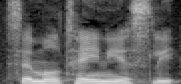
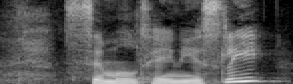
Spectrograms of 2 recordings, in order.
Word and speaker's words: simultaneously: simultaneously 발음은 두 가지가 있어요. simultaneously, simultaneously 둘 다돼요.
